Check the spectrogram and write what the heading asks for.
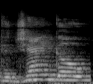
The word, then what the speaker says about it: Django: color purple roots and Django Unchained the Django is silent this Black History Month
